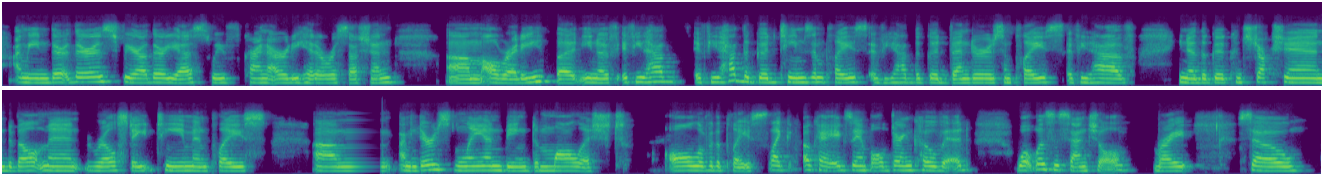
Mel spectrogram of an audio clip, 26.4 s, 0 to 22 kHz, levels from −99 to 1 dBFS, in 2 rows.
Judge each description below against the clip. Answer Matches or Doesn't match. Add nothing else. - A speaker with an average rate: Matches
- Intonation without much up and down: Matches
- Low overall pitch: Doesn't match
